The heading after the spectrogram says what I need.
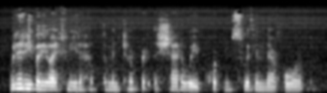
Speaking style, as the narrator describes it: she murmured over the clinking of her bangs

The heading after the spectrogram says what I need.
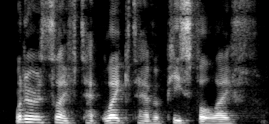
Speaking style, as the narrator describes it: Ron sighed

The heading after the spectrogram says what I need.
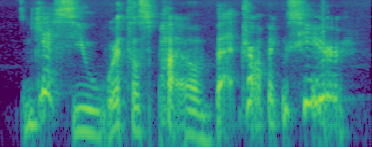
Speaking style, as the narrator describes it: shrieked Mrs

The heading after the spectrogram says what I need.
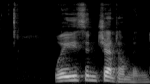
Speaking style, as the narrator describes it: said loudly, waiting for quiet

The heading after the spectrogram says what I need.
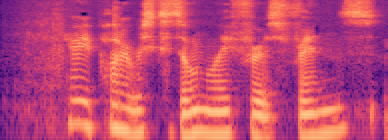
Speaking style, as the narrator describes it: moaned Dobby, in a kind of miserable ecstasy

